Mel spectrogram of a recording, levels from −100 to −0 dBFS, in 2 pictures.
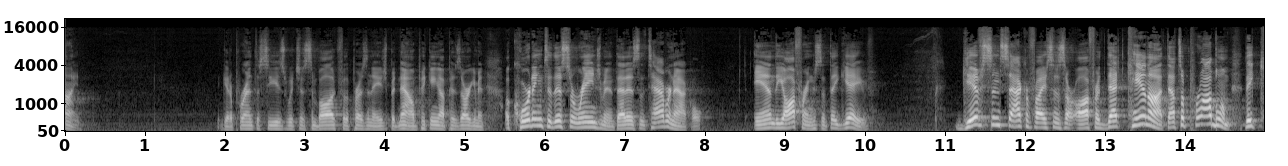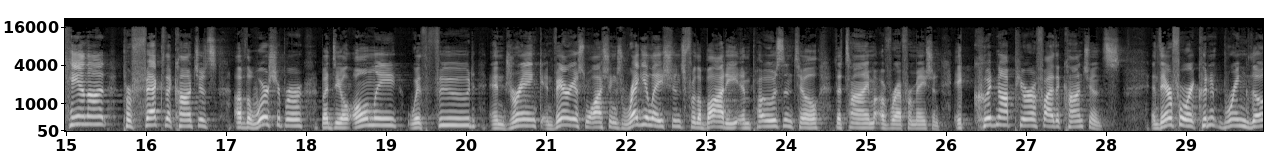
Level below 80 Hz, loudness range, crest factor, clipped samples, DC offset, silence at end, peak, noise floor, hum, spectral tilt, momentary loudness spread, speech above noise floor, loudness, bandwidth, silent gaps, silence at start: -66 dBFS; 8 LU; 20 dB; under 0.1%; under 0.1%; 0 s; -6 dBFS; -66 dBFS; none; -4 dB/octave; 11 LU; 42 dB; -25 LUFS; 16.5 kHz; none; 0 s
